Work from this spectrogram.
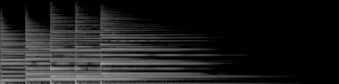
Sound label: G Major 7th, G, down, Guitar, Open D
